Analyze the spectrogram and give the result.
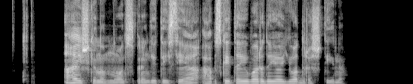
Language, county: Lithuanian, Klaipėda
